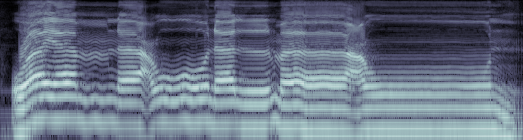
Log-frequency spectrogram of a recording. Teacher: Pada lafal aun ada bacaan mad arid lis sukun. Ini boleh kita panjangkan 2 harakat, boleh 4 harakat dan boleh pula 6 harakat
